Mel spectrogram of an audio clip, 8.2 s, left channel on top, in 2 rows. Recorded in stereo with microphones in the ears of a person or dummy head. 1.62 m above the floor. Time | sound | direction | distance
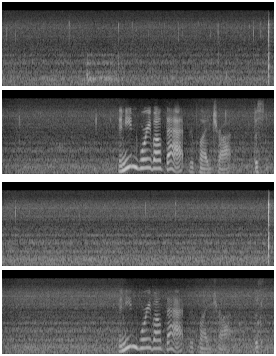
4.0 | a clap | 25° right (ahead or behind) | ?
5.8 | a woman speaking | 25° left (ahead or behind) | ?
